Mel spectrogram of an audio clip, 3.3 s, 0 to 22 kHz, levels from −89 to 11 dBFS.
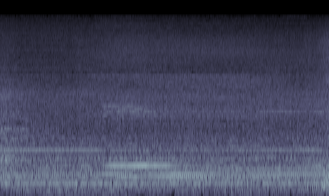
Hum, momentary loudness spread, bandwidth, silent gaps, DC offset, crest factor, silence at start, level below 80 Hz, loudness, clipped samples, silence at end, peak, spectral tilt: none; 5 LU; 16.5 kHz; none; under 0.1%; 14 dB; 0 s; -58 dBFS; -34 LUFS; under 0.1%; 0 s; -20 dBFS; -4.5 dB/octave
